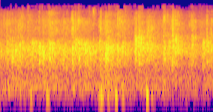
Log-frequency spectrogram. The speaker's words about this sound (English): So if we can just give them a round of applause for their stairs over here, for those of you who haven't used them before.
